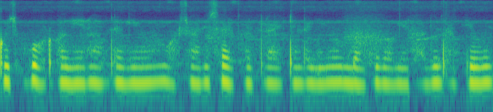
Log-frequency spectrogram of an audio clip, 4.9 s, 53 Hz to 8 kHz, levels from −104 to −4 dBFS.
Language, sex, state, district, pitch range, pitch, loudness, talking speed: Hindi, female, Bihar, Saran, 195-205 Hz, 200 Hz, -24 LUFS, 180 wpm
